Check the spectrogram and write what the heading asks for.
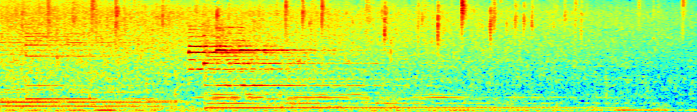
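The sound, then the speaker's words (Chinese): Steady rain pours down in a dense hiss, with scattered sharper drops tapping through it. A low, sustained tonal hum runs underneath the whole time, shifting pitch slightly partway through. No one speaks. “我记得回贵州的那天是一个下雨天”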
